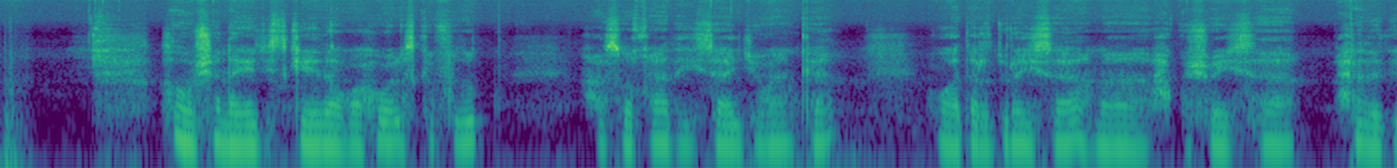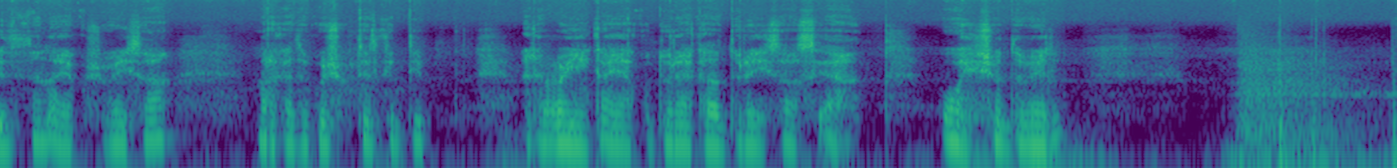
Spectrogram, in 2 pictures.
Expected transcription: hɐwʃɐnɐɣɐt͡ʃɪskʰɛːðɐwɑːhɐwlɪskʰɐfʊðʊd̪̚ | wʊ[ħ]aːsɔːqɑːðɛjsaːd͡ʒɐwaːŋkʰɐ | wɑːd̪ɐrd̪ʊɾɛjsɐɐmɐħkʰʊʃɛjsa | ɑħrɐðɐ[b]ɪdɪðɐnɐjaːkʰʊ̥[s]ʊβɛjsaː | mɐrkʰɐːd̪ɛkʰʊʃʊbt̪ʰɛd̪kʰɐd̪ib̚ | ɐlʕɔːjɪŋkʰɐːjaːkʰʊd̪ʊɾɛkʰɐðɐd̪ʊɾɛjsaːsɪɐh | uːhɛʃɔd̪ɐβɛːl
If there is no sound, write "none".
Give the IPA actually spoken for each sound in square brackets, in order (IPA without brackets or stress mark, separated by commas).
ħ, ɡ, ʃ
